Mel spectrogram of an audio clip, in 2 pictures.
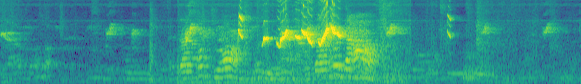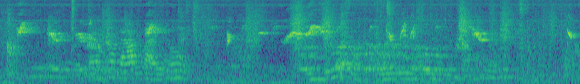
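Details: Black-crested bulbul song used as a bird-luring sound: a burst of loud, jumbled warbling notes in the early part, followed by a long stretch of sparse, quiet chirps.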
